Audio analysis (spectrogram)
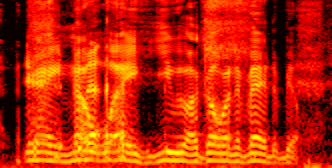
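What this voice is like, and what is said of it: Imitates another person's voice. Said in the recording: “Pretty good impression”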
